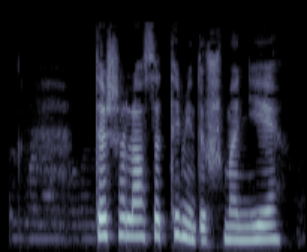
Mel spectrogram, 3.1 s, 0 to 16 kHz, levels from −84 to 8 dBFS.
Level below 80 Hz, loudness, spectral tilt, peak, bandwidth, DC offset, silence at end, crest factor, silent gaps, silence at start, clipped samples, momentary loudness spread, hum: -76 dBFS; -23 LUFS; -4.5 dB/octave; -6 dBFS; 11.5 kHz; under 0.1%; 0.25 s; 20 dB; none; 0.95 s; under 0.1%; 7 LU; none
